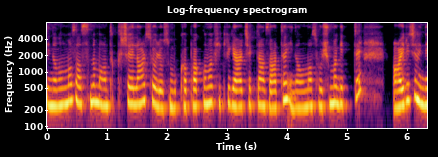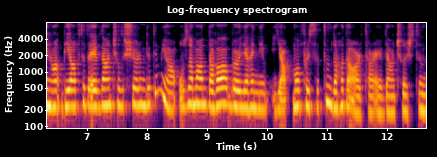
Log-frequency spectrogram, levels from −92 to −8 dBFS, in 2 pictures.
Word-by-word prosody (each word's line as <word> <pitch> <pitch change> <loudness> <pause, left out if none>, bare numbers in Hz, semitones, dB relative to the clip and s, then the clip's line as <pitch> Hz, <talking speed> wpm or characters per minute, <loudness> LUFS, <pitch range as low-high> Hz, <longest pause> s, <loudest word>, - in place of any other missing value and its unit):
inanılmaz 250 +5 +2
aslında 285 +1 +1
mantıklı 245 -3 -1
şeyler 265 +1 +1
söylüyorsun. 235 -6 -1
Bu 220 - -7
kapaklama 240 +2 0
fikri, 265 -1 -6
gerçekten 240 +1 0
zaten 225 +7 +1
inanılmaz 230 -1 -2
hoşuma 245 +3 +1
gitti. 255 +6 -2 0.6
Ayrıca, 265 +9 +4
hani, 250 -4 +5
ha 230 0 +1
1 235 - +3
hafta 235 +2 0
da 245 - +1
evden 245 +1 +3
çalışıyorum 245 0 -2
dedim 425 - -5
ya, 220 -10 +1
o - - -3
zaman 255 0 +2
daha, 245 +2 +4
böyle, 225 -2 +2
hani, 215 -2 -3
yapma 170 - -1
fırsatım 235 +3 -2
daha 230 +2 0
da - - +2
artar 180 +1 -3
evden 180 +1 -3
çalıştığım 195 +1 -5
240 Hz, 165 wpm, -19 LUFS, 225-260 Hz, 0.6 s, hani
